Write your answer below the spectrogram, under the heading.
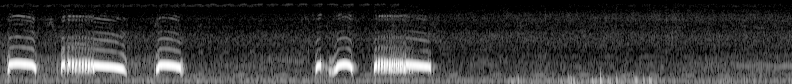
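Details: Calling spotted dove with wing flapping, giving a run of hollow coos, short then long then short, then a second phrase, followed by soft rustling and quiet.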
